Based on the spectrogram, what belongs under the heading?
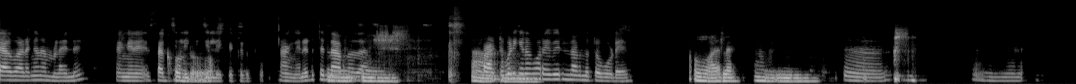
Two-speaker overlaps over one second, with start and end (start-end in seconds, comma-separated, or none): none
